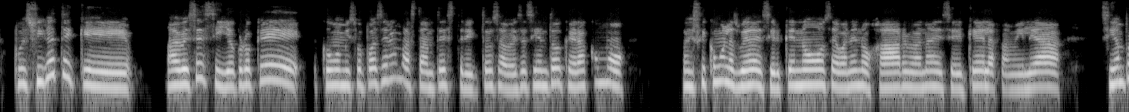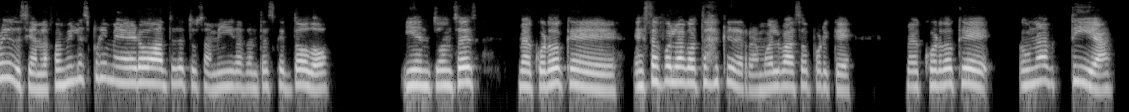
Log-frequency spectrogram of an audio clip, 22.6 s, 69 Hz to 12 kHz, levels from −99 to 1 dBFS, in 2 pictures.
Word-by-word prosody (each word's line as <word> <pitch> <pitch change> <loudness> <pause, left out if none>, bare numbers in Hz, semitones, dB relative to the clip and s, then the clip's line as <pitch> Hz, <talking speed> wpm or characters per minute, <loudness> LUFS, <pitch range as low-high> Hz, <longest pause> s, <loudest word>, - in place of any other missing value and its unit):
Pues 255 -2 -2
fíjate 345 +2 +1
que 220 -4 +3 0.3
a 240 +1 +3
veces 280 +4 +3
sí, 240 -4 -2
yo 225 0 +1
creo 245 -1 0
que 290 -3 +1
como 245 0 +1
mis 235 -1 -1
papás 255 +3 -1
eran 310 +2 -4
bastante 240 -4 -1
estrictos, 225 -1 -5
a 205 - +1
veces 205 +3 -3
siento 235 +3 0
que 235 -2 -3
era 225 +1 0
como: 260 -4 -1 0.5
"Ay, 225 -1 0
es 215 - -7
que 265 - -3
como 285 +1 0
les 250 -5 +2
voy 230 +1 +5
a - - +6
decir 215 -3 +1
que 240 - +1
no, 240 0 +4
se 235 - -2
van 215 0 +1
a 230 - +1
enojar, 215 -1 +2
me 220 - -1
van 210 +1 -1
a 225 - -1
decir 210 -2 -4
que 230 +2 0
la 215 -2 +1
familia", 205 +2 0 0.4
siempre 270 +6 0
ellos 330 -5 0
decían: 210 -4 -1
"La 200 - -2
familia 255 +7 -1
es 310 - -10
primero, 270 -5 +1
antes 255 0 +2
de 260 - -1
tus 235 -2 -9
amigas, 220 +1 -4
antes 215 +1 -7
que 235 -3 -4
todo". 210 -1 +2 0.7
Y 235 +1 +2
entonces, 240 +3 +3 0.4
me 230 - 0
acuerdo 230 +4 +3
que 210 -6 0
esta 230 +5 +1
fue 285 - +3
la 275 0 +4
gota 265 0 0
que 265 +1 -3
derramó 200 -2 -4
el 220 +1 -1
vaso, 225 0 -1
porque 200 -4 -6 0.5
me 225 - -4
acuerdo 240 +3 -1
que 255 - +2 0.3
una 255 +2 -1
tía, 215 -9 0
235 Hz, 200 wpm, -23 LUFS, 215-260 Hz, 0.7 s, a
